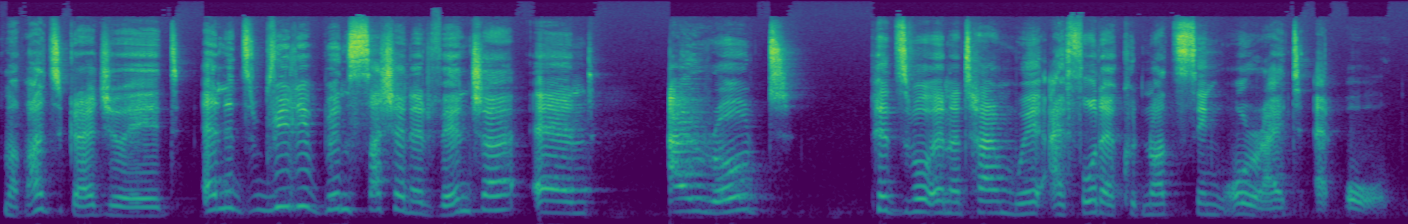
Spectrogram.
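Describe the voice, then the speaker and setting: A woman's voice: medium pitch, measured pace. A young woman in her twenties with a South African accent, talking earnestly and with feeling in a casual interview, with lots of "like" fillers. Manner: earnest, animated storytelling with many "like" fillers. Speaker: guest.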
